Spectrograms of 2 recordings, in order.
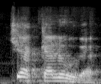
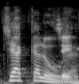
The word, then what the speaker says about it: Sciaccaluga: Ciacaluga, ¿estaba bien pronunciado, no? Ciacaluga. Ciacaluga. Ya, o sea, hay que poner el acento. ¿Ah? Ciacaluga.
